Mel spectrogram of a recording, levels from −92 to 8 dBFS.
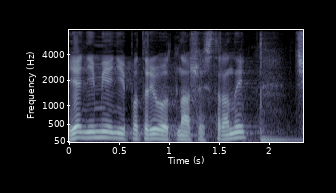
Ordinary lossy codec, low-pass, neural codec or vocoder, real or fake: none; none; none; real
